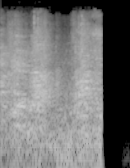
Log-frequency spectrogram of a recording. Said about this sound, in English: And the crowd goes wild. Lock him up, lock him up.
